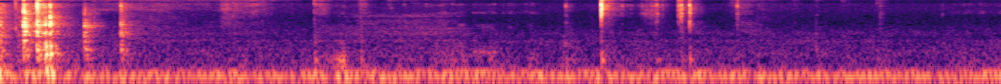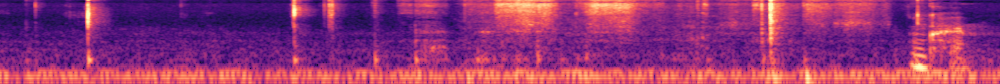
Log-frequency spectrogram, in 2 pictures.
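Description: A sticker peels off a backing sheet with a soft tearing sound.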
